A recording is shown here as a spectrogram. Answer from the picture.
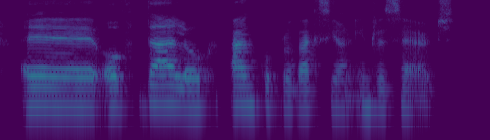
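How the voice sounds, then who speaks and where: Fairly slow speech in a strong Spanish accent. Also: woman. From northern Spain. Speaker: academic researcher. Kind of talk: webinar presentation.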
